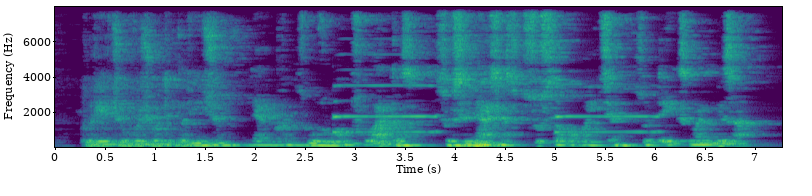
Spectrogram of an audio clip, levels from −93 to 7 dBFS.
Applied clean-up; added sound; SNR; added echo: classical method WPE with log-MMSE.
